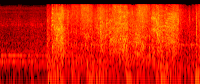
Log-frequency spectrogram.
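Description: Weapons fire and blasts crackle loudly in a video game fight.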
